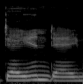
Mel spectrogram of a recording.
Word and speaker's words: deinde: And dende here actually would be deinde most of the time, but it's synezesis here, so it's actually only 2 syllables instead of 3.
